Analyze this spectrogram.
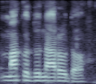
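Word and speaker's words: マクドナルド: They call it Makodunarudo. It's really, really special. What's the name of it again? Say it again. Makodunarudo. And it's a burger place? That's how they pronounce McDonald's in Japan.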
